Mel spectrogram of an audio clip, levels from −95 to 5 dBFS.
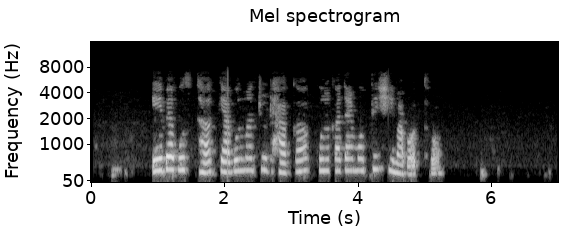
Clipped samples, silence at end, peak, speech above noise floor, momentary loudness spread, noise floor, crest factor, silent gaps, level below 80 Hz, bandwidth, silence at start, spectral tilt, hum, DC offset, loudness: under 0.1%; 1.1 s; -2 dBFS; 52 dB; 10 LU; -69 dBFS; 16 dB; none; -64 dBFS; 6.8 kHz; 0.3 s; -6 dB/octave; none; under 0.1%; -17 LUFS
